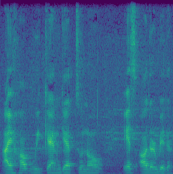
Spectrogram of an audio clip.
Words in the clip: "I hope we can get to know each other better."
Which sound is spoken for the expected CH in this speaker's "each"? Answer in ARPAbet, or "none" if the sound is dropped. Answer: S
